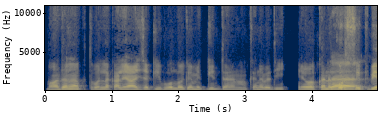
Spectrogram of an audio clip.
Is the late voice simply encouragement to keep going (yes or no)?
yes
